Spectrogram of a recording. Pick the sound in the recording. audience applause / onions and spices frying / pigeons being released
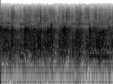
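audience applause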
